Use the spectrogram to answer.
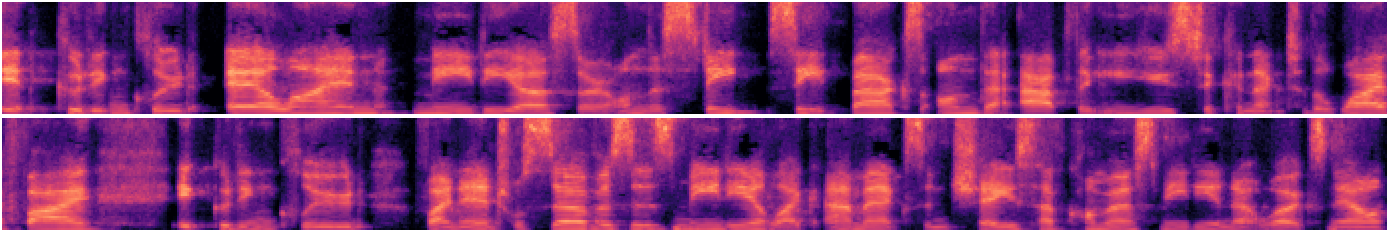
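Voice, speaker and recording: A woman of medium pitch with an Australian accent, at a fairly slow pace with fairly even intonation, on a very clean recording with a silent background. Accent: Australian, similar to New Zealand. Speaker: retail media analyst. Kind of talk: podcast interview.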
